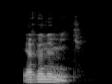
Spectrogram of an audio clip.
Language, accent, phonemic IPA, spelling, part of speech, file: French, France, /ɛʁ.ɡɔ.nɔ.mik/, ergonomique, adjective, LL-Q150 (fra)-ergonomique.wav
- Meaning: ergonomic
